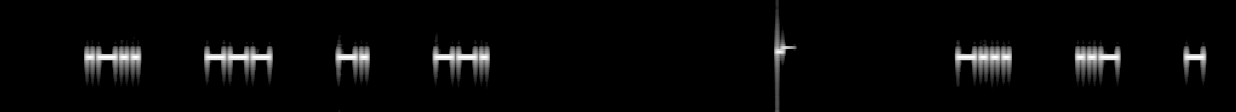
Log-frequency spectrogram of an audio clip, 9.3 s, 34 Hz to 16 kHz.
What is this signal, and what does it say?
Morse code, heard as a keyed tone, about 27 wpm, spaced as for 13 wpm, 700 Hz. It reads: LONG BUT
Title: 4x Character Spacing - Top 500 Words - 28wpm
